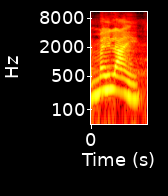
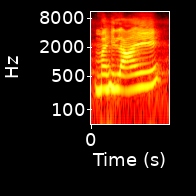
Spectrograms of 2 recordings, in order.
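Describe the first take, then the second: First: महिलाएं with a nasal ending and falling, a bit lower; corrected word. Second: महिलाएं said without the nasal ending, rising; misspelt word read out. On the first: Teacher gives students the correct form, nasal ending. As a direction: end महिलाएं on a nasal e, settled down. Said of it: "इसको आपको शुद्ध करके लिखना है". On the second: Teacher reads the misspelt word to students, rising. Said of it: "महिलाएं लिखा है". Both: Shown as a demonstration.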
